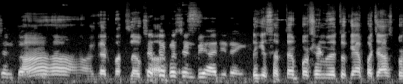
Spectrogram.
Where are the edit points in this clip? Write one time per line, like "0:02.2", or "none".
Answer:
0:01.4
0:02.4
